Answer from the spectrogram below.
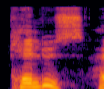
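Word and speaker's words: Caylus: Ja, und ein großes äh, Mysterium der Brettspielszene wurde aufgeklärt, nämlich die Aussprache des Spiels, das vor 20 Jahren den Sonderpreis gewonnen hat, äh, von dem gleichen Autor Cyril de Demag, nämlich äh, Kailus e heißt es wohl offensichtlich. Das scheint die offizielle Aussprache zu sein. Wenn immer alle sagen Kailus e oder Kailü e oder wie heißt es eigentlich?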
